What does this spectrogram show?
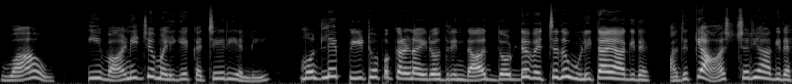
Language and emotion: Kannada, surprised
